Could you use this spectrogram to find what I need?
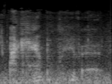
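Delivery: soft, disbelieving whisper; awed whisper. Real, not acted. Vlogger marvelling at nearly reaching a hundred books, awed whisper. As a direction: whisper it in amazement.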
